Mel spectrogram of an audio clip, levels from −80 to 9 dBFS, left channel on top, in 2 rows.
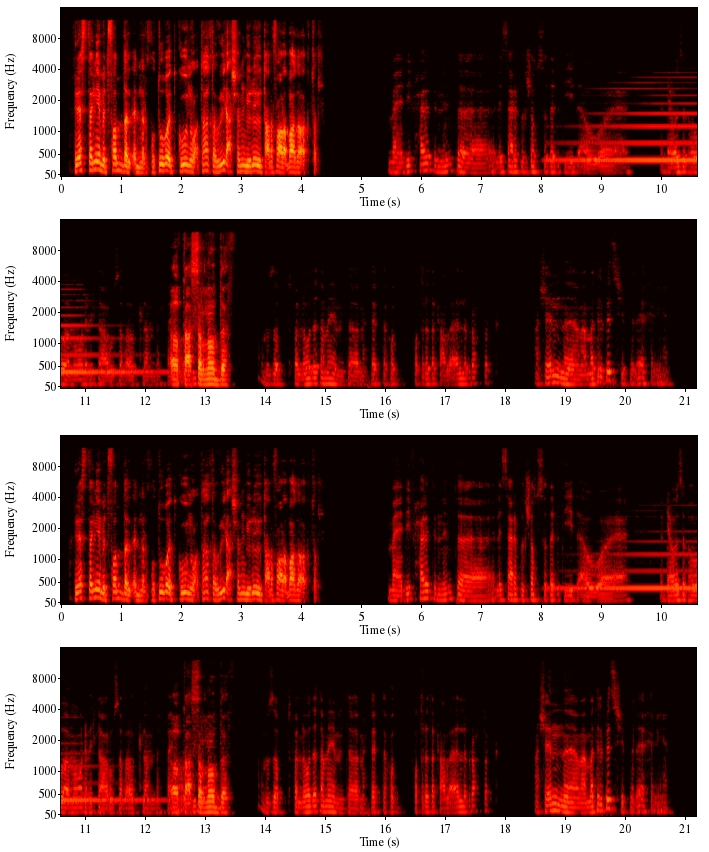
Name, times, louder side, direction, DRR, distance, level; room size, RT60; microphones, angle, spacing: voice 1, 0.2-4.4 12.4-13.4, left 4 dB, 30° left, 0.3 m, -29 dB
voice 2, 5.4-9.5 10.0-12.9 13.9-16.3 16.6-17.5 18.5-20.7, right 2 dB, 80° right, 0.9 m, -42 dB
Wind instrument woodwind instrument, 8.0-13.1, left 2 dB, 85° left, 0.6 m, -42 dB
3.6 x 2.8 x 4.6 m
head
